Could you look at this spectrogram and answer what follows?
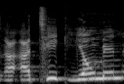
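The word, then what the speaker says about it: Atik Yomin: a a Hebrew phrase It's Atik yomen is how you say it in Hebrew and it literally means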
